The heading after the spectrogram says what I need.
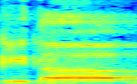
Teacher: تا کھڑی زبر کو ایک الف مقدار لمبا کریں گے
